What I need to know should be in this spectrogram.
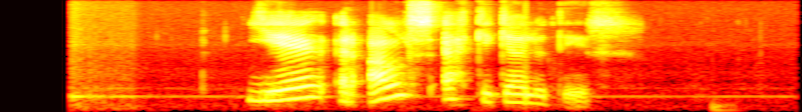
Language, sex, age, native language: Icelandic, female, 20-29, Icelandic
